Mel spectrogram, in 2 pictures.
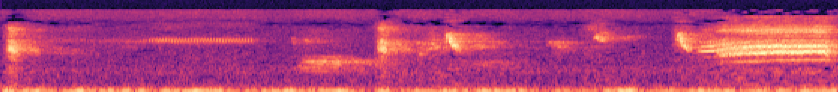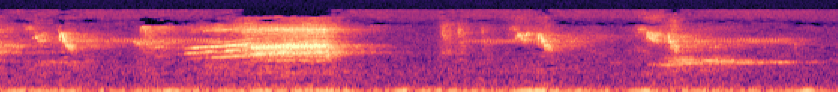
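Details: Azure-winged magpie gives two loud, drawn-out rasping calls with a nasal, harmonic quality, surrounded by softer short notes and a brief falling whistle.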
